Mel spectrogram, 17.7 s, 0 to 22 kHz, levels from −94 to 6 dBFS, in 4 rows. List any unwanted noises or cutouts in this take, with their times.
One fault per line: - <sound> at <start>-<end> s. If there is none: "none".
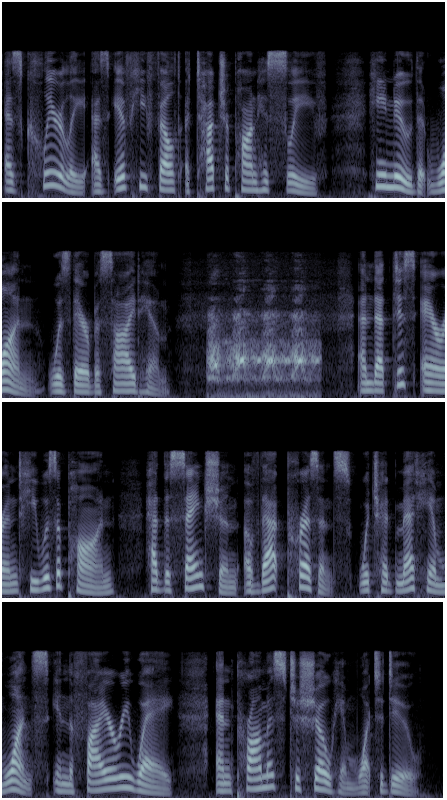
- bark at 6.5-7.6 s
